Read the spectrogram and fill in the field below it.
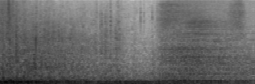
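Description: Incendio and Confringo spells go off in Hogwarts Legacy, a deep booming burst at the start that rumbles and fades over a few seconds, with no voices.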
